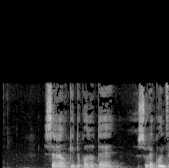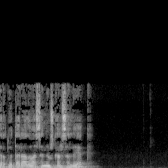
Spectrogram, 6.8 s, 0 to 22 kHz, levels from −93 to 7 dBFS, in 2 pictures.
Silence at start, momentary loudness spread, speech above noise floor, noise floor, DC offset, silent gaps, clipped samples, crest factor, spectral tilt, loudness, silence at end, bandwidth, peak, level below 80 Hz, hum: 0.9 s; 10 LU; 54 dB; -73 dBFS; under 0.1%; none; under 0.1%; 18 dB; -3 dB/octave; -19 LUFS; 1.55 s; 11.5 kHz; -4 dBFS; -62 dBFS; none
